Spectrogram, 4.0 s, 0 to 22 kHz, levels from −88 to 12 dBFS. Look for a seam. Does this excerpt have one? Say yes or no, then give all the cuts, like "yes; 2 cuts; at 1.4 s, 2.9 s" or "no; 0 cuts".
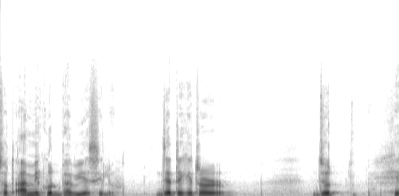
no; 0 cuts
